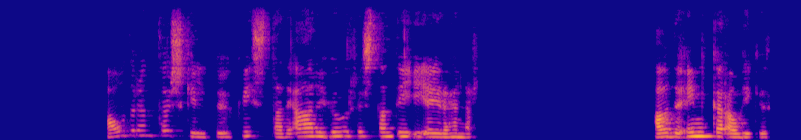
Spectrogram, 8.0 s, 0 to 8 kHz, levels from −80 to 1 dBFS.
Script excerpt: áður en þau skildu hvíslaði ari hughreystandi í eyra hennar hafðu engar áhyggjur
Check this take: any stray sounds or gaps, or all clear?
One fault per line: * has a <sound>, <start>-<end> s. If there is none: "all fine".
all fine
